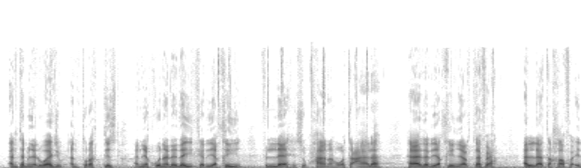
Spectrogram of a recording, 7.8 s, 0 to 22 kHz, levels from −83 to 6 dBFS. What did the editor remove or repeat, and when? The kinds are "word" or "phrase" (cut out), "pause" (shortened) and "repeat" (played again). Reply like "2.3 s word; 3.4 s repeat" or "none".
none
